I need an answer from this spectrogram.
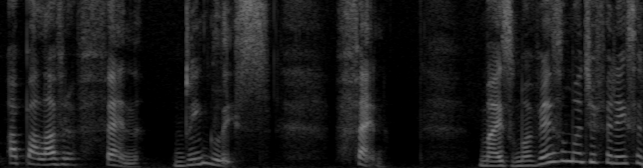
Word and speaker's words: fan: Fan. Mais uma vez, uma diferença de pronúncia bem importante, porque em francês o A é bem aberto, fan.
